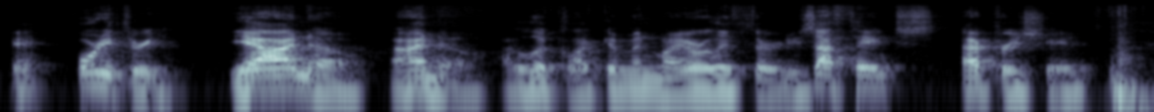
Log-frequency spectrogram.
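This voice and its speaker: This livestream trading host is a man in his forties whose voice is fairly low, gravelly, bright and forceful, with a brisk pace. Offering motivational chat alongside market commentary, he sounds earnest and pumped up, repeats phrases to drive points home, and asks his audience rhetorical questions.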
